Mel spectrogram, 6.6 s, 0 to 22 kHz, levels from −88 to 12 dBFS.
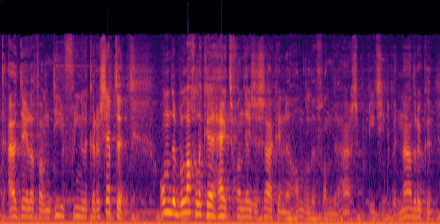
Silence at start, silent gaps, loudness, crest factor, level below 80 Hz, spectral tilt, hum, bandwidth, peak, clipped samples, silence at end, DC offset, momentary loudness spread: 0 s; none; -17 LUFS; 18 dB; -38 dBFS; -4 dB/octave; none; 11.5 kHz; 0 dBFS; under 0.1%; 0 s; 5%; 12 LU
